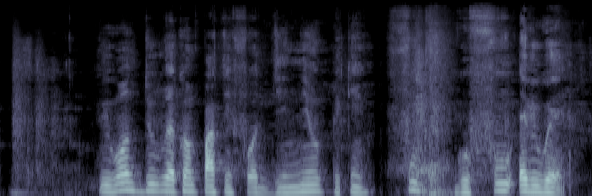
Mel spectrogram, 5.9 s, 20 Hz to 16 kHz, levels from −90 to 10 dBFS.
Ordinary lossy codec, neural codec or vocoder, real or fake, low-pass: AAC, 48 kbps; vocoder, 44.1 kHz, 128 mel bands, Pupu-Vocoder; fake; 14.4 kHz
